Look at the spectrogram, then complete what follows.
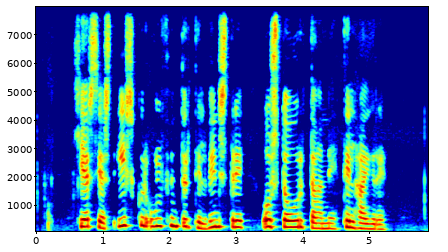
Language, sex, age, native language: Icelandic, female, 50-59, Icelandic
